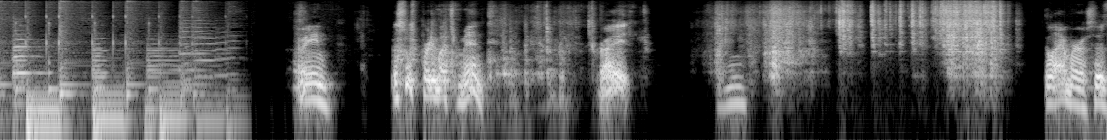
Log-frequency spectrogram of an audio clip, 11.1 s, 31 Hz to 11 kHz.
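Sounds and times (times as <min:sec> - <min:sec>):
rust flakes crunching and scraping: 0:07.0 - 0:10.2
small clinking bits: 0:07.2 - 0:10.2.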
